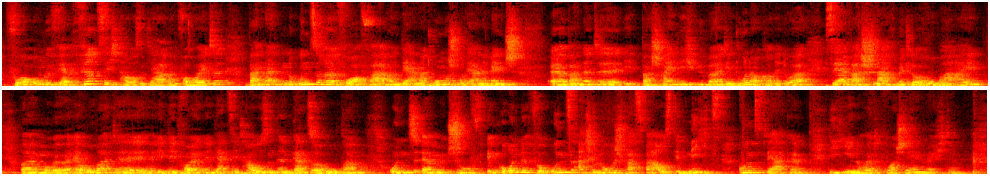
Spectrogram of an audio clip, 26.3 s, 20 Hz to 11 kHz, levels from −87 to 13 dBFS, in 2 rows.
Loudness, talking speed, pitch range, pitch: -16 LUFS, 110 wpm, 195-230 Hz, 210 Hz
